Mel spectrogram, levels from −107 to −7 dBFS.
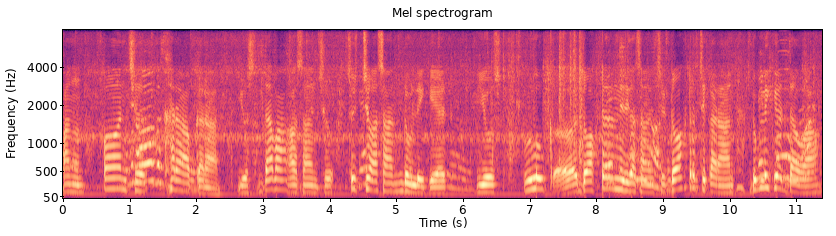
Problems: constant background noise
